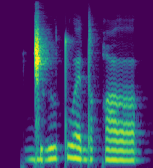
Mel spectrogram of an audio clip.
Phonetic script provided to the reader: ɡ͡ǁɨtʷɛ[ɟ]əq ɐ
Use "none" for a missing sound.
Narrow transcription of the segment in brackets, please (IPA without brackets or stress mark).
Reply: d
